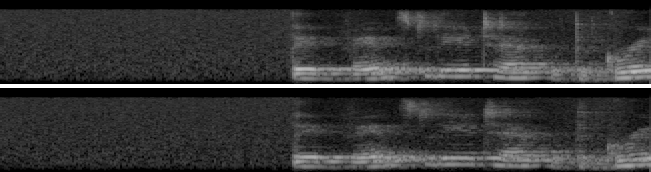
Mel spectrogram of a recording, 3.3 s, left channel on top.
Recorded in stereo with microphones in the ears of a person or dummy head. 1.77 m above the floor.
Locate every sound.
1.5 s a woman speaking: 60° left (ahead or behind), 4 m; by 3.3 s 85° left, 2.5 m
